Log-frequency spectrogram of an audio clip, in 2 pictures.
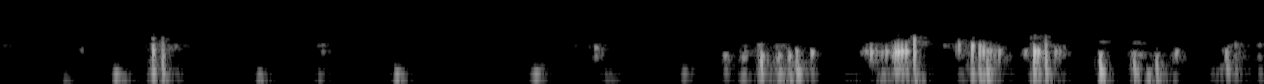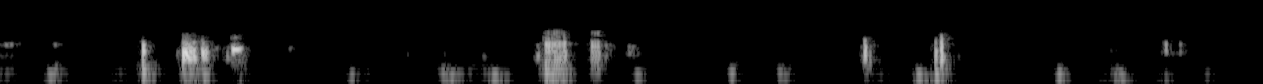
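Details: Belly sounds after a skipped lunch, with hunger: irregular gurgles, squelches and short bubbling runs in a quiet setting. Hunger stomach rumbling (borborygmi).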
